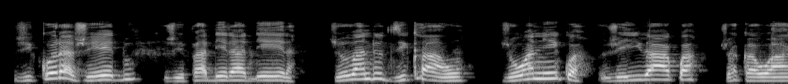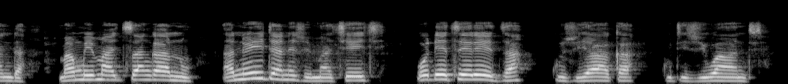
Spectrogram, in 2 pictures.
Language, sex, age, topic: Ndau, male, 50+, education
